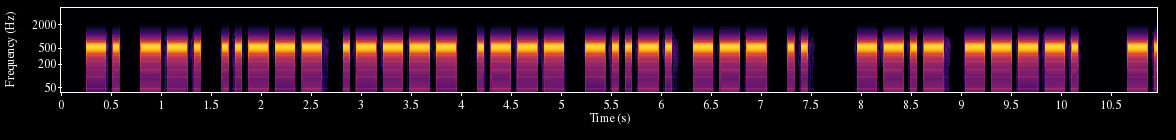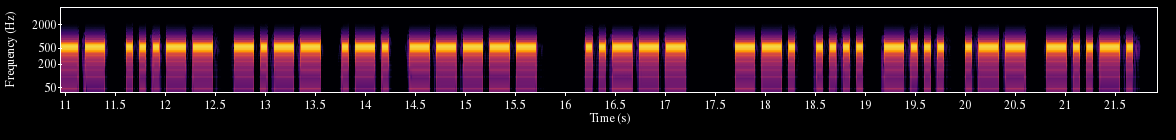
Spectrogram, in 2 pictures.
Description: Morse code, heard as a keyed tone, about 18 wpm, 550 Hz. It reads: NG21J/OI Q9 O3YR0 2 GHBW/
